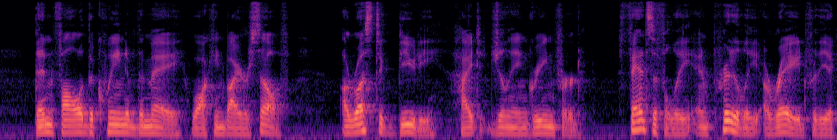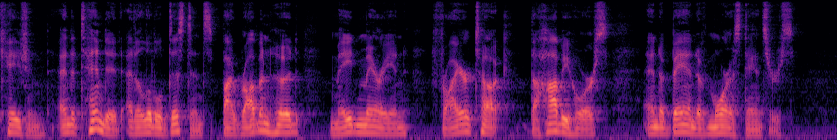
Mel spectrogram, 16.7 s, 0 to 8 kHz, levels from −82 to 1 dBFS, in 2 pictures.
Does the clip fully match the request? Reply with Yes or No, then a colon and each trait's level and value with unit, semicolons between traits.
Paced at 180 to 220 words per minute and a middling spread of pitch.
No: average, 160 wpm; average, 4.1 semitones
